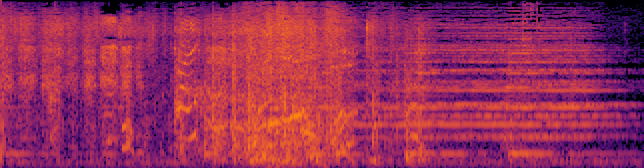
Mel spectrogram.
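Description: Film soundtrack: a loud, chaotic burst of overlapping shouting and screaming voices, followed by a long, steady, held high-pitched cry, over music.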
